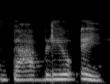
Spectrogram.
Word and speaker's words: は: However, in the sentence, because this one will be used as a particle, so we pronounce it as wa, wa, nani nani wa, nani nani desu, all right?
